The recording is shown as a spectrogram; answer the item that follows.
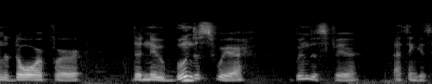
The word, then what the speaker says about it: Bundeswehr: But like I said, this does open the door for the new Bundeswehr, I think is how it's pronounced, which was the new German army after the fall of the Third Reich.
